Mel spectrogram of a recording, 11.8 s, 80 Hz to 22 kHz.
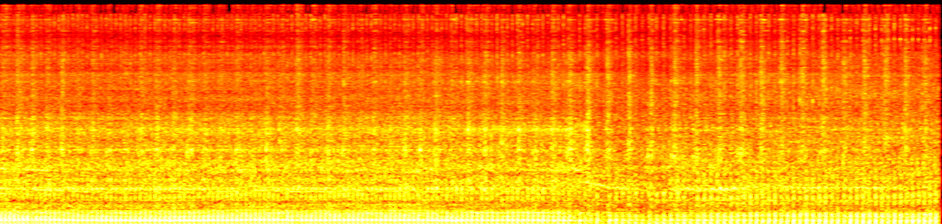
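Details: Sears Suburban 12 vintage lawn tractor, Tecumseh 12hp engine, barn-stored five or six years, first run: steady idle with a rough, fast slapping of about two beats a second at the pulley; the drive belt has chunks torn out and needs replacing.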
